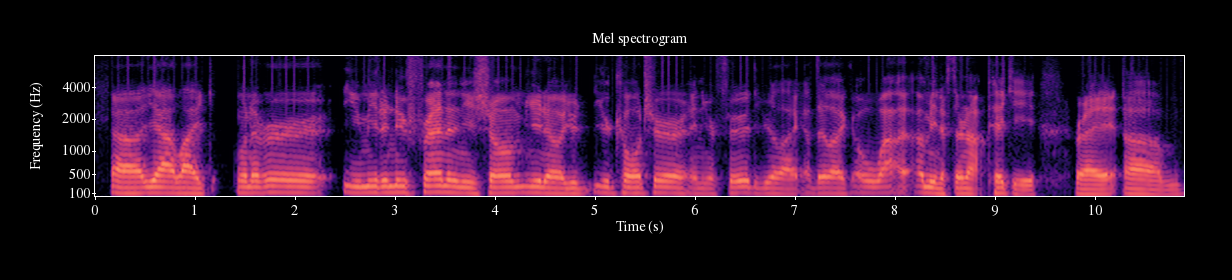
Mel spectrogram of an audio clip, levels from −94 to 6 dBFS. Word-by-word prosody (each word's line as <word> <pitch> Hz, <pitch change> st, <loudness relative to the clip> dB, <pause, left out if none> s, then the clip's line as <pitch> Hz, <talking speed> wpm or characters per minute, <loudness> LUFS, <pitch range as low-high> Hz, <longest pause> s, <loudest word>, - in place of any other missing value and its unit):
Uh, 115 Hz, -2 st, +4 dB
yeah, 125 Hz, -1 st, +5 dB
like, 115 Hz, -2 st, +1 dB, 0.2 s
whenever 125 Hz, 0 st, +1 dB, 0.2 s
you 130 Hz, -3 st, -2 dB
meet 130 Hz, 0 st, +1 dB
a 130 Hz, -, +3 dB
new 130 Hz, 0 st, +1 dB
friend 135 Hz, +1 st, +2 dB
and 125 Hz, -2 st, +2 dB
you 115 Hz, -1 st, 0 dB
show 120 Hz, +2 st, +2 dB
them, 125 Hz, +1 st, -3 dB
you 125 Hz, -1 st, +1 dB
know, 115 Hz, -2 st, +3 dB
your 110 Hz, 0 st, -1 dB
your 130 Hz, -3 st, -5 dB
culture 120 Hz, 0 st, +1 dB
and 110 Hz, -1 st, -8 dB
your 110 Hz, -1 st, -8 dB
food, 120 Hz, +3 st, -2 dB
you're 115 Hz, 0 st, -4 dB
like 105 Hz, -1 st, -3 dB
they're 115 Hz, 0 st, 0 dB
like, 110 Hz, -1 st, -1 dB
"Oh, 125 Hz, -, -4 dB
wow," 125 Hz, +1 st, -1 dB
I 130 Hz, -, -5 dB
I -, -, +2 dB
mean, 120 Hz, -3 st, +2 dB
if 105 Hz, -, -5 dB
they're 110 Hz, -, +2 dB
not 105 Hz, -2 st, -1 dB
picky, 95 Hz, -5 st, -2 dB, 0.4 s
right? 100 Hz, -1 st, +1 dB
Um 95 Hz, -2 st, -1 dB
120 Hz, 200 wpm, -24 LUFS, 110-125 Hz, 0.4 s, yeah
